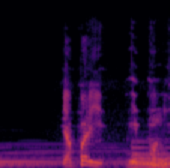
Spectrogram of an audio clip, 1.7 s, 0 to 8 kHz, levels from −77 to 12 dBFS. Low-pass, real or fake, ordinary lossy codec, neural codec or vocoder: 7.2 kHz; real; none; none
